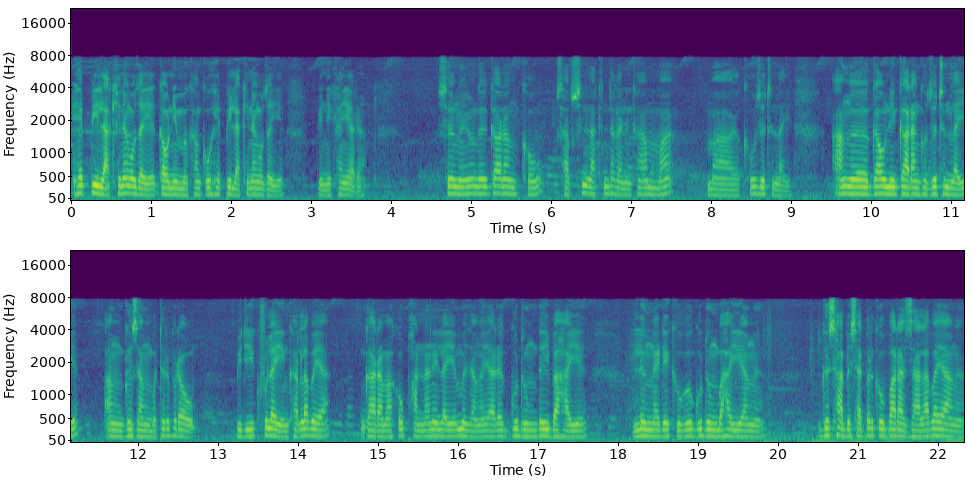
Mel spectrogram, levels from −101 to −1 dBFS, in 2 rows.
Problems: constant background noise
